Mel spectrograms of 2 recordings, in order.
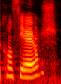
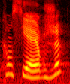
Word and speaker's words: concierge: apartment where there's a concierge the most important thing to know is you always pronounce the G it's always a concierge never concierge and it's a really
